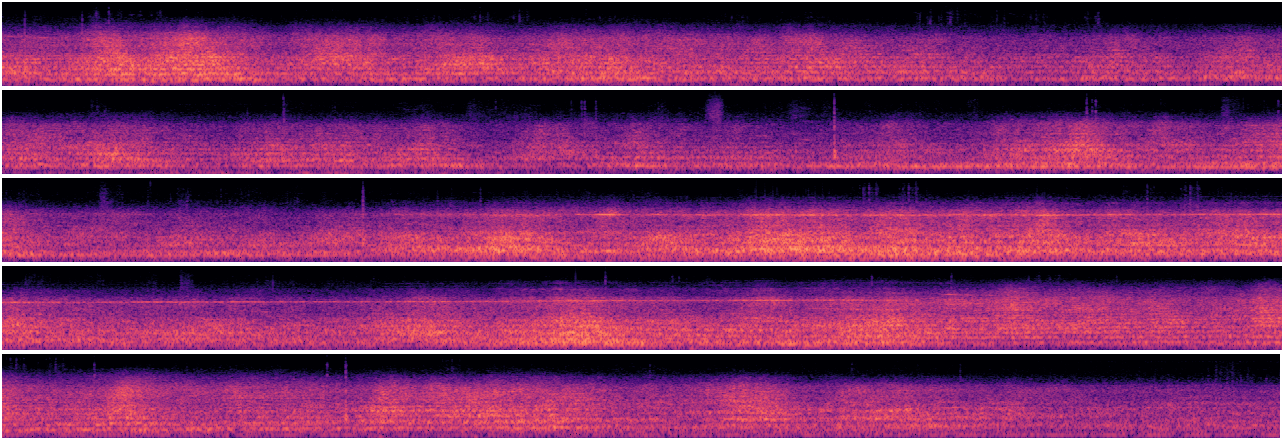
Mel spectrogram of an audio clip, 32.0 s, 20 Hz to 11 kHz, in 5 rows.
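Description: Beriev Be-200ES amphibious jet's two turbofan engines running through a low display pass, a continuous jet noise whose tone shifts and sweeps as the aircraft moves overhead. A thin high whine holds for several seconds around the middle.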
